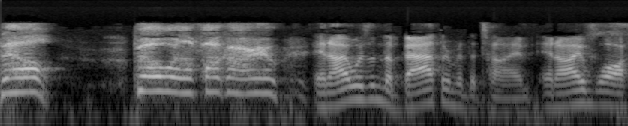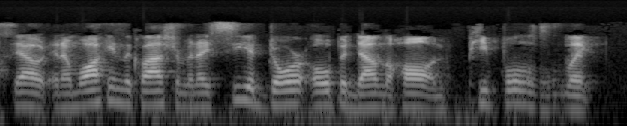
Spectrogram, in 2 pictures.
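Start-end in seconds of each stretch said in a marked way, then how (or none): 0.0-1.9 mock wild, loud screaming, pitched very high. Retelling classmates in an acting exercise: imitating classmates screaming.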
